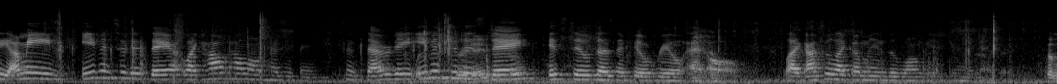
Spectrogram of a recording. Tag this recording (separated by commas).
Speech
